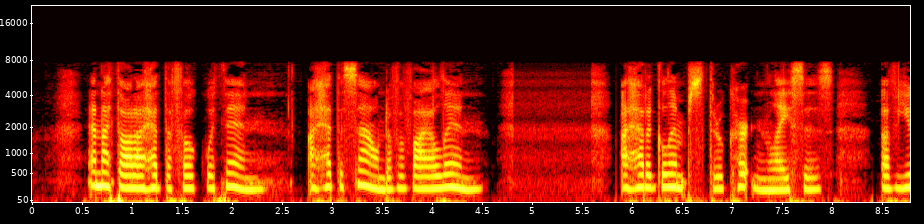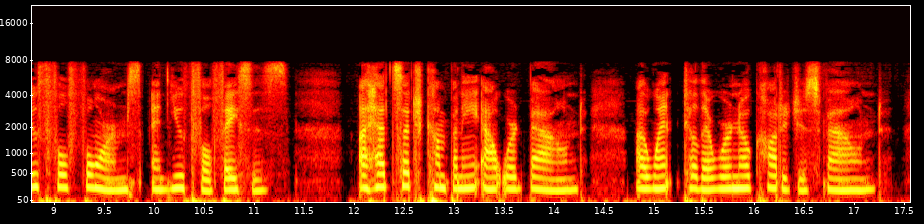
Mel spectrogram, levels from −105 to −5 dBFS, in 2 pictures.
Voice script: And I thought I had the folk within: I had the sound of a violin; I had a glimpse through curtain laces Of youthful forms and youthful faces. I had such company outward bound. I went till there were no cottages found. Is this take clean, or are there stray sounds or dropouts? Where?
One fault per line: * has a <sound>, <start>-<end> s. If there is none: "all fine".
all fine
